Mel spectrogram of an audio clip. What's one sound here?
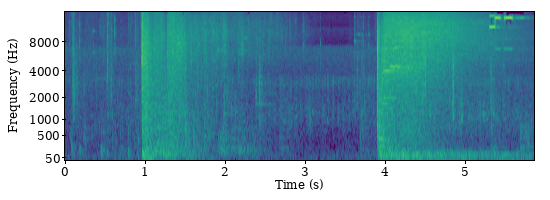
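A wooden wall is smashed open, splintering and crashing.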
